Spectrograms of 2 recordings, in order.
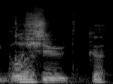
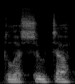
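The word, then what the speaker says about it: Glashütte: I always say it wrong. I say glashute. Glasuta. Yeah, let's go with your version.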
